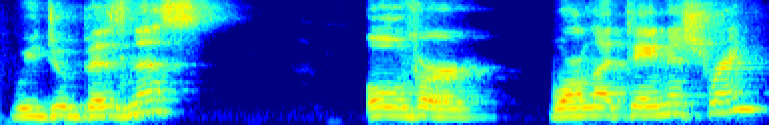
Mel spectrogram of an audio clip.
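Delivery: normal talking voice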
